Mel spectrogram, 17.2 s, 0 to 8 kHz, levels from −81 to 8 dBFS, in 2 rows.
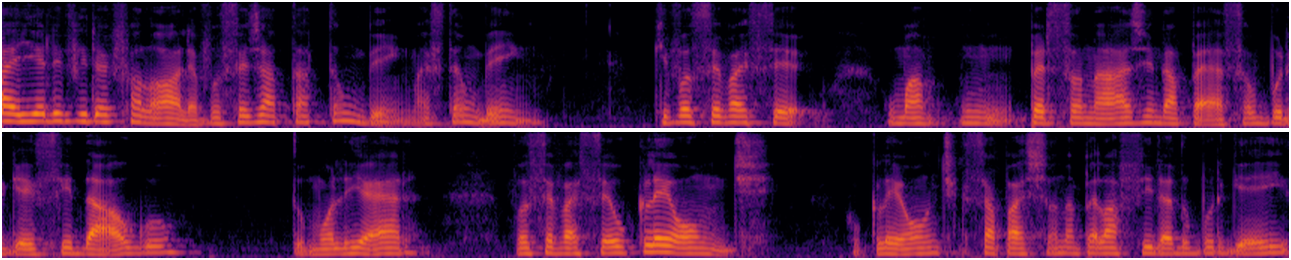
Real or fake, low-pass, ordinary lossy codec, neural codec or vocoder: fake; none; none; codec, 16 kHz, 4.8 kbps, FACodec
